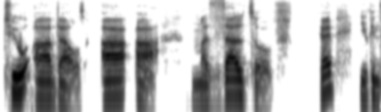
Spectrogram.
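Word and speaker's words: מזל טוב: First off, in modern Hebrew, listen to how I pronounce it. It is not what you um often times transliterate as m a z e l. That is a um pronunciation that's closer to um Ashkenazi Hebrew and their accent. In Hebrew again, remember, accent is on the last syllable.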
